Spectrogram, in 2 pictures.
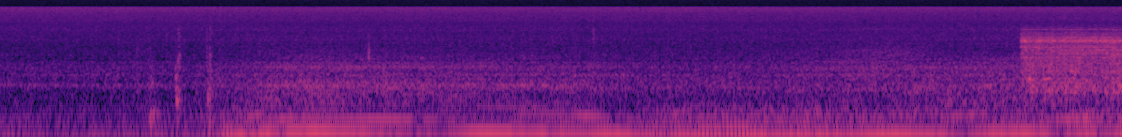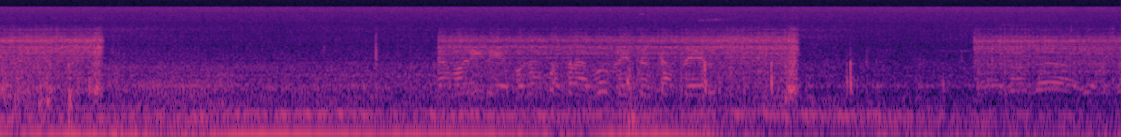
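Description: Low rumble of a car's engine and tyres, heard from inside the cabin as the car moves off and drives in slow traffic. It swells about two seconds in and eases off shortly before the end.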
